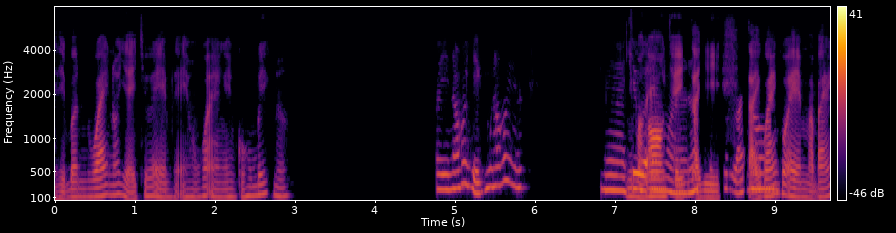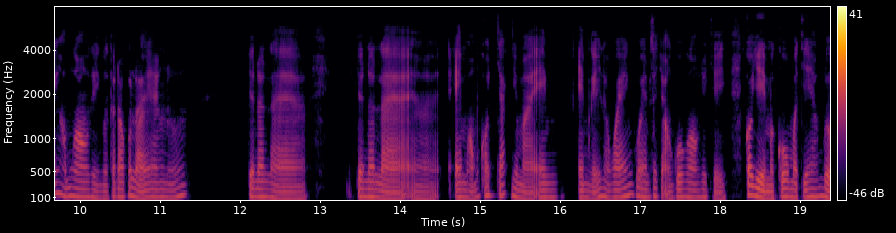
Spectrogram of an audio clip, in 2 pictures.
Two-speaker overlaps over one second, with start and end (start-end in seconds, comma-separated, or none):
7.1-9.0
